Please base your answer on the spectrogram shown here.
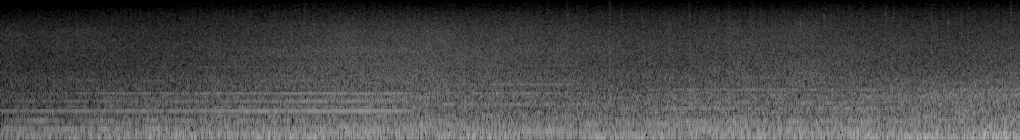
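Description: A thunderstorm over Neon city in the video game Starfield brings a steady, heavy hiss of rain with a low rolling rumble beneath it that stays unbroken throughout, with no distinct thunderclap and no voices.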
